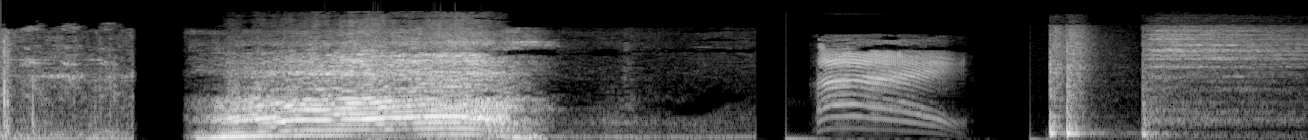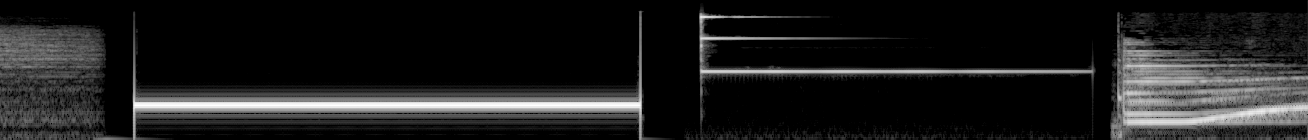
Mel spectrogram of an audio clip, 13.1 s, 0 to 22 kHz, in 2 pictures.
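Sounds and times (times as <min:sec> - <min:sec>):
censor bleep: 0:07.2 - 0:09.8
high bell-like ding: 0:10.0 - 0:12.6.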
